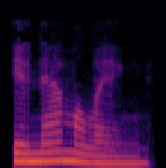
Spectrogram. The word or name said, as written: enameling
